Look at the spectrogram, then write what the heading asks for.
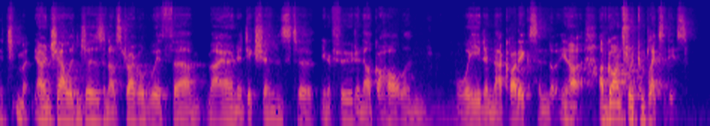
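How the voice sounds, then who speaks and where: A man speaks with a somewhat breathy voice at a fairly low pitch. His pace is moderate and his intonation fairly even. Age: 60s. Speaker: music educator, founder of a music school network. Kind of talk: interview.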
